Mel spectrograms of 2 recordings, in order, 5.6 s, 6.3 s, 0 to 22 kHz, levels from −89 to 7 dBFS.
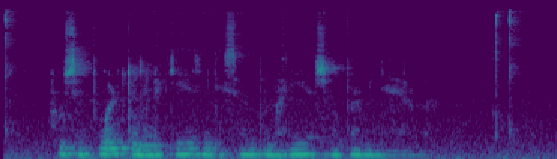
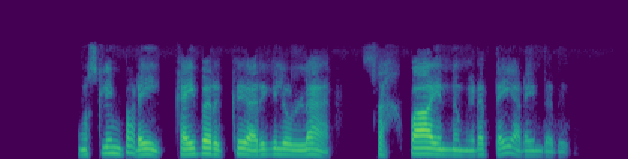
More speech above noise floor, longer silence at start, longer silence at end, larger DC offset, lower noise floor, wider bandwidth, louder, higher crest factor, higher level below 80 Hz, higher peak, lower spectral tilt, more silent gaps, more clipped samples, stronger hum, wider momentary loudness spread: second, 25 dB vs 57 dB; second, 0.05 s vs 0.8 s; second, 0.2 s vs 0.65 s; neither; second, -65 dBFS vs -79 dBFS; first, 16.5 kHz vs 7.2 kHz; second, -42 LUFS vs -23 LUFS; about the same, 20 dB vs 20 dB; first, -62 dBFS vs -72 dBFS; second, -22 dBFS vs -4 dBFS; second, -6 dB/octave vs -8 dB/octave; neither; neither; neither; second, 15 LU vs 18 LU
